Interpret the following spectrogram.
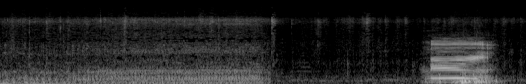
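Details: Village cattle herd roaming fields near a lake: a steady, rumbling noise fills the first half and then fades. A short, bright moo rings out near the end.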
